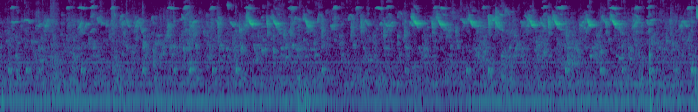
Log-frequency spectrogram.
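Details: After its moult, a male painted bunting starts with soft scattered notes, then gives a run of clear high chirps about once a second in the second half, with a steady low hum throughout.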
